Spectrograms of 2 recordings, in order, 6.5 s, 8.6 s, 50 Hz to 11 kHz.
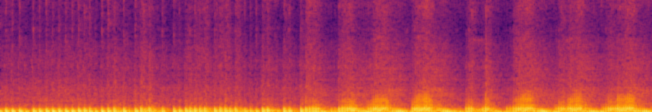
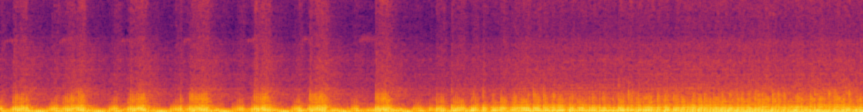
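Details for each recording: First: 2007 Honda CRF150R single-cylinder dirt bike, just reassembled, cold: stumbles and bogs on each throttle blip instead of picking up cleanly, a cold flat spot; no smoke, choke doesn't help. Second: 2007 Honda CRF150R single-cylinder dirt bike after reassembly, choke off: a few choppy blips settle into a smooth, even beat with no misses or knocking; runs cleanly, though the carburetor still needs fine tuning.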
